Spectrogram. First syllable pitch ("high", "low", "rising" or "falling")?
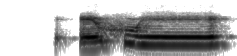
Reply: rising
